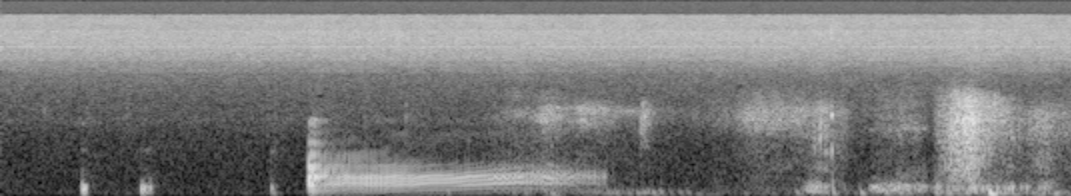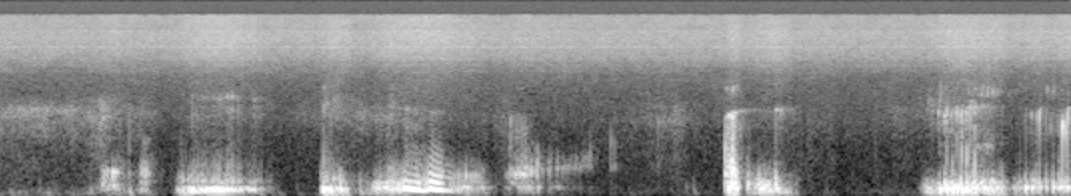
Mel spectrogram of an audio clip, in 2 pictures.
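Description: Low, wavering gurgles and rumbles that come and go irregularly, some long and drawn out: stomach growling from hunger, a normal sound.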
